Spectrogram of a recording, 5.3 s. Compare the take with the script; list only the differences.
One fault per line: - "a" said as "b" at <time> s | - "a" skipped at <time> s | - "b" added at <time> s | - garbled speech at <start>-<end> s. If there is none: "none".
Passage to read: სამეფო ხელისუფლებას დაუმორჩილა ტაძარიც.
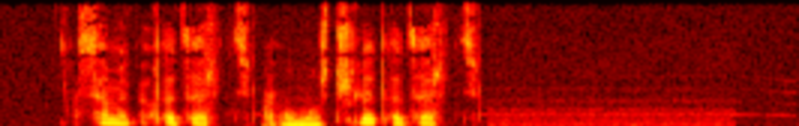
- "ხელისუფლებას" said as "ტაძარიც" at 1.1 s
